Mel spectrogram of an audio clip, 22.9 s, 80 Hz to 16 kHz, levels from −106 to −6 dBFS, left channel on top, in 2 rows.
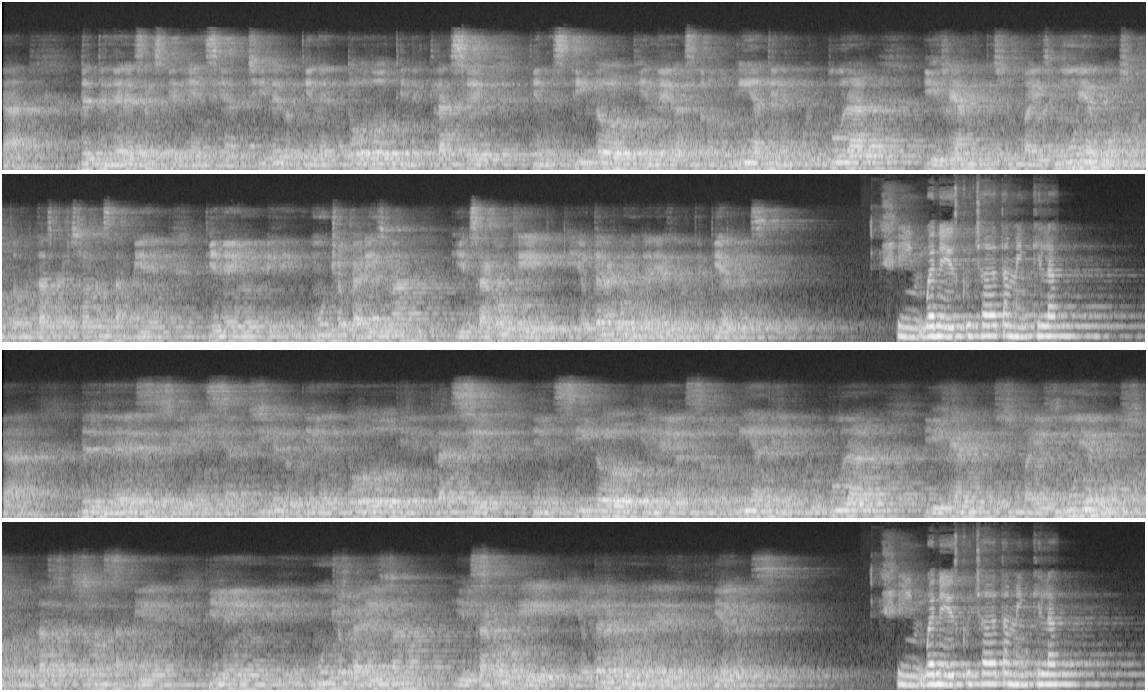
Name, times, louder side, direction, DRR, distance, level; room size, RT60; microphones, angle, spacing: voice 1, 0.0-19.1, equal, 80° left, -1 dB, 6.8 m, -22 dB
voice 2, 20.2-22.0, equal, 10° left, 8 dB, 1.1 m, -16 dB
27.0 x 22.5 x 9.1 m, 2.5 s
head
